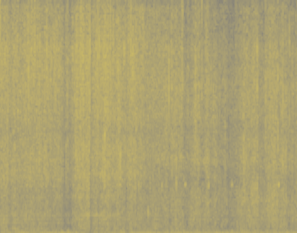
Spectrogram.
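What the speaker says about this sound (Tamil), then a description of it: "கடலூர் மாவட்டத்தில் நேற்றிரவு முழுவதும் இடி மின்னலுடன் கூடிய கனமழை பெய்தது." Heavy overnight rain in Cuddalore district: a dense, loud, unbroken roar of downpour with a wind-like rumble. No distinct thunderclap stands out, and nobody talks.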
